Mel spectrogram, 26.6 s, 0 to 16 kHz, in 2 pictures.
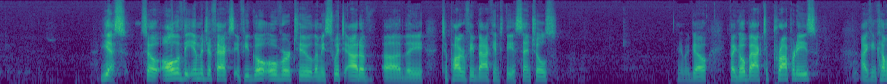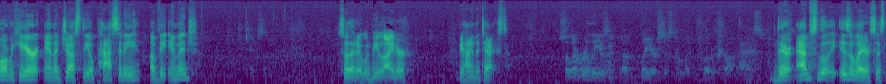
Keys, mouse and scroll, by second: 5.2 click, 7.6 click, 10.6 click, 15.3 click, 16.2 click, 17.5 click, 22.3 click.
